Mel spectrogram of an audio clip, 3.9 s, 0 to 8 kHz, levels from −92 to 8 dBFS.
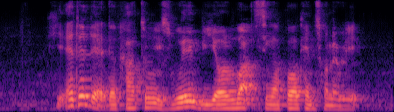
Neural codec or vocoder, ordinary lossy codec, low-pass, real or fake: codec, 16 kHz, 4 kbps, X-Codec, HuBERT features, trained on general audio; none; none; fake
